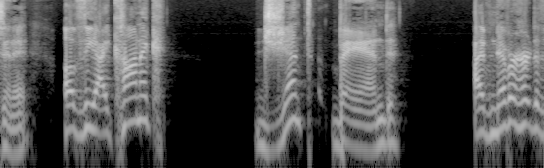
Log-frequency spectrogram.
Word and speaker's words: djent: Rock I've heard of all the different genres is silent yeah gent gent rock or gent yeah what does that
